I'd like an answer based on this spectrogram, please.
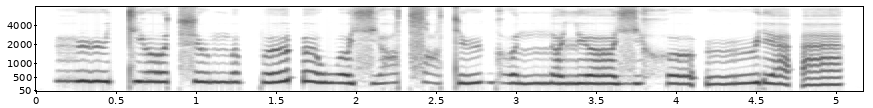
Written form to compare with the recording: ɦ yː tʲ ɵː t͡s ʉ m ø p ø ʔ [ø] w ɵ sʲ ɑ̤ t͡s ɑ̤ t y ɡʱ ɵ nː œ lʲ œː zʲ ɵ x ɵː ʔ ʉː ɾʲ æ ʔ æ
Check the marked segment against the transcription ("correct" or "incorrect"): correct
